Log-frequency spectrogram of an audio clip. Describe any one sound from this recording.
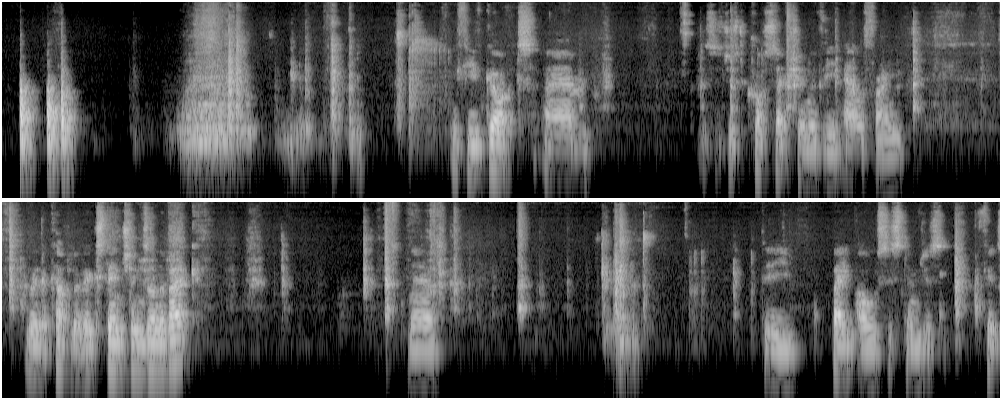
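Plastic parts clack together as a man handles them.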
